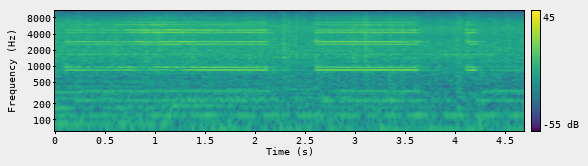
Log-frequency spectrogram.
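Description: An Amber Alert warning tone sounds as loud, steady electronic beeps in long on-off bursts over a low background rumble, with a short blip near the end.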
